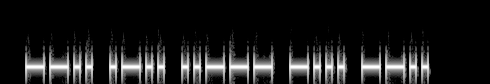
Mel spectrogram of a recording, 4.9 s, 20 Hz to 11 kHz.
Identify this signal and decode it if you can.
Morse code, heard as a keyed tone, about 20 wpm, 700 Hz. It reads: ZL2BZ
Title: DXCC-100 Call Signs - 5 Characters - Repeated 3x - 20wpm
